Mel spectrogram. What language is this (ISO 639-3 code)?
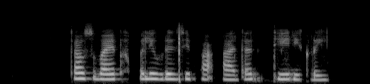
pus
